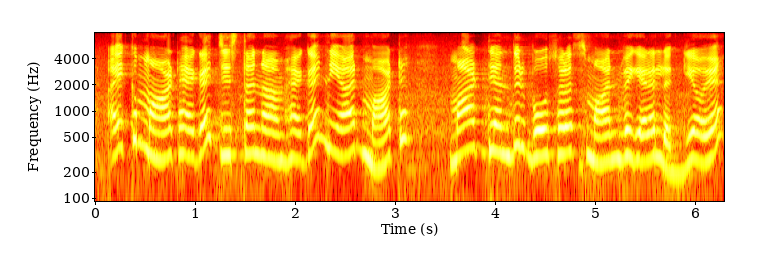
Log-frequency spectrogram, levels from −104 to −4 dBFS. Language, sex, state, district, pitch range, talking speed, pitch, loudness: Punjabi, female, Punjab, Pathankot, 285-335 Hz, 210 wpm, 310 Hz, -12 LUFS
